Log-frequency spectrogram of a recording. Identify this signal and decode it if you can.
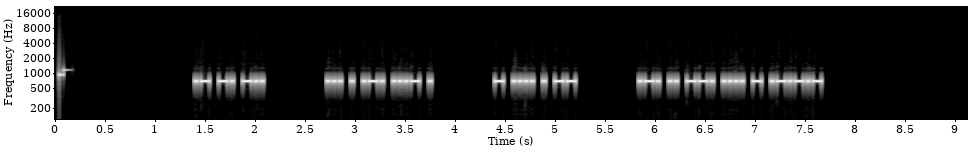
Morse code, heard as a keyed tone, about 40 wpm, 700 Hz. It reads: AND SERVE THEM RIGHT.
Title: 3x Word-Spacing - Sentences from Top 400 Words - 40wpm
